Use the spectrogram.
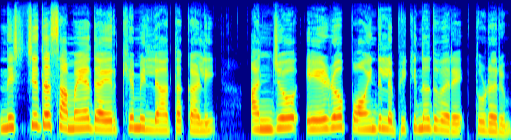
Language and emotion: Malayalam, neutral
